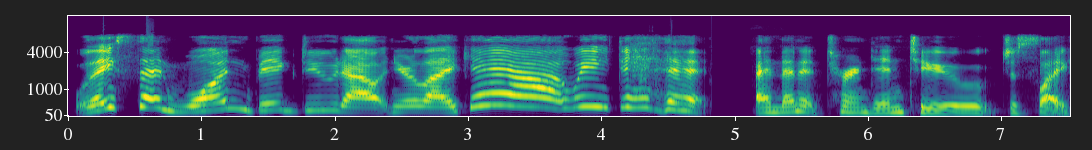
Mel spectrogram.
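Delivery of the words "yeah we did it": high, drawn-out mock victory cheer; slow, high pretend hurrah. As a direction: celebrate like overconfident rebels, hammed up. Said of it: "Why are you guys cheering?".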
